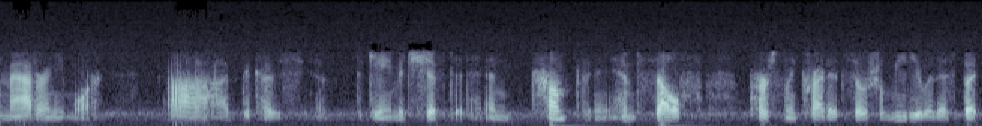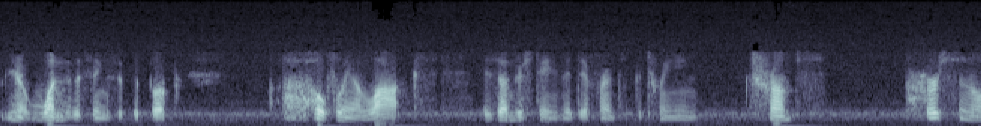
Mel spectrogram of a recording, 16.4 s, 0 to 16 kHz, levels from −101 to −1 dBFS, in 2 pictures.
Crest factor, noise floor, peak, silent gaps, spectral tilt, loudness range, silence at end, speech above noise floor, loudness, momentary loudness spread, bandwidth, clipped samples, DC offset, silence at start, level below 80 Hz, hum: 24 dB; -56 dBFS; -6 dBFS; none; -6 dB/octave; 4 LU; 0 s; 27 dB; -29 LUFS; 18 LU; 15 kHz; under 0.1%; under 0.1%; 0 s; -68 dBFS; none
